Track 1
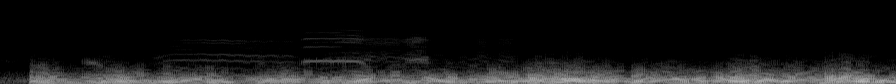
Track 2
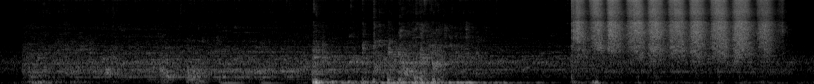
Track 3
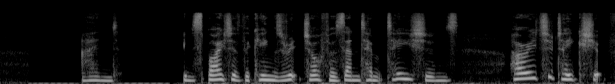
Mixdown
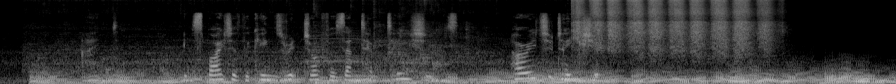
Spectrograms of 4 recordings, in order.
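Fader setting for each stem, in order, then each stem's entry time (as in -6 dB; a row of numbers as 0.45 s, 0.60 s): +2.0 dB, +1.0 dB, +0.5 dB; 0.00 s, 0.00 s, 0.00 s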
